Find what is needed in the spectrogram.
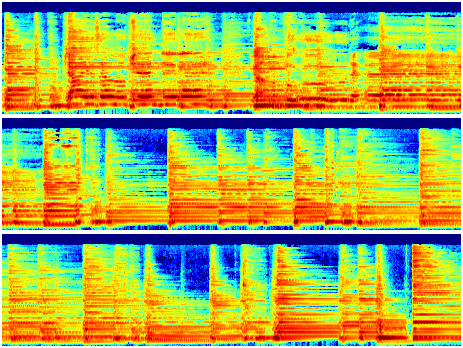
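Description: Acoustic guitar strummed in a steady rhythm, with a man singing over it for the first few seconds, then the guitar playing on alone.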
